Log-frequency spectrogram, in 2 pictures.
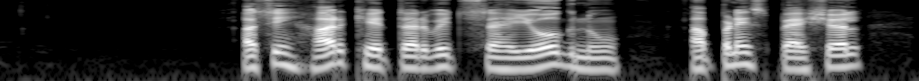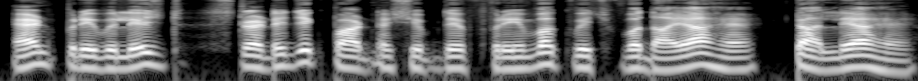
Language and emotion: Punjabi, neutral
